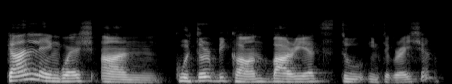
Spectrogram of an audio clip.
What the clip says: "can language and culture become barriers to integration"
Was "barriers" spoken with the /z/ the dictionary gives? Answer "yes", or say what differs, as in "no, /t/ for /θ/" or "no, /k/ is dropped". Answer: no, /s/ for /z/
